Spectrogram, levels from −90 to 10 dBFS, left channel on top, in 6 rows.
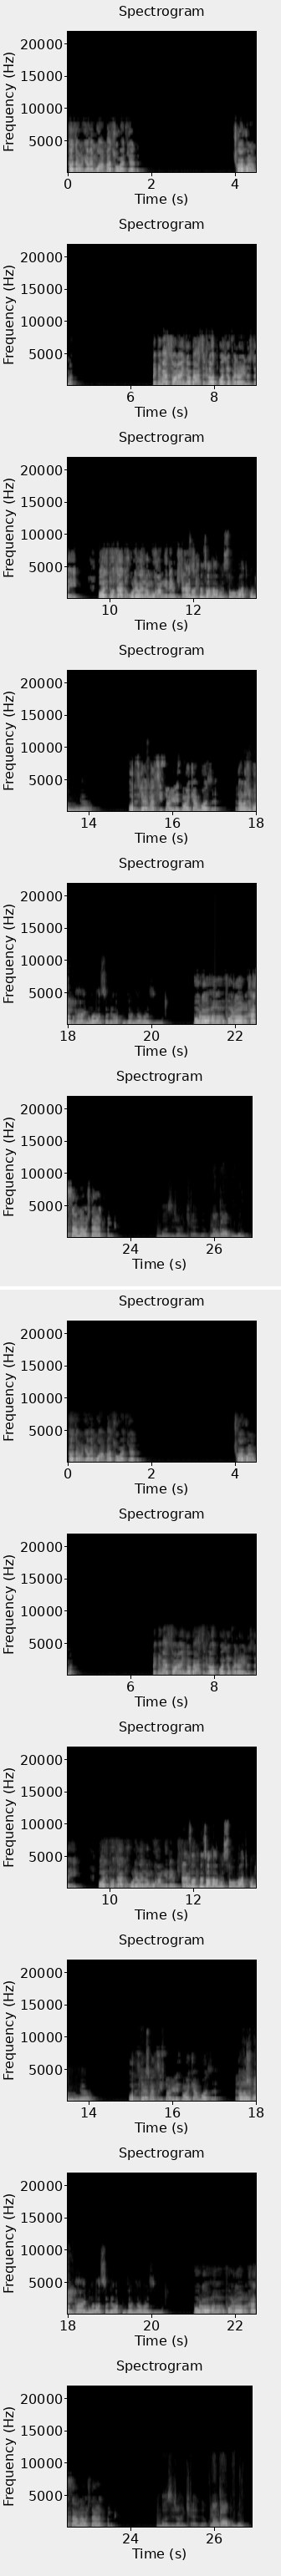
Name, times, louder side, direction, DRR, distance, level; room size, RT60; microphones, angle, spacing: voice 1, 0.0-1.6 4.0-4.6 6.5-9.2 9.7-11.9 15.0-17.1 17.6-18.8 21.0-23.5, left 5 dB, 70° left, 0.6 m, -29 dB
voice 2, 11.7-14.1 17.6-17.9 18.2-20.3, right 2 dB, 20° right, 0.5 m, -32 dB
voice 3, 15.2-16.0 17.5-18.4 24.6-26.7, right 3 dB, 55° right, 0.7 m, -43 dB
8.9 x 5.6 x 5.9 m
head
